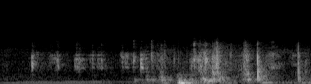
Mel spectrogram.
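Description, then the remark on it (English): A spare key, taken from a kitchen drawer, rattles and clicks in a door lock, then a dull thump as the door swings open, followed by a few scraping, clattering knocks. No voices are heard. “Now to open this door.”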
